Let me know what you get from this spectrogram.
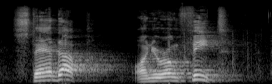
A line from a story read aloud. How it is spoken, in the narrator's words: Paul called out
